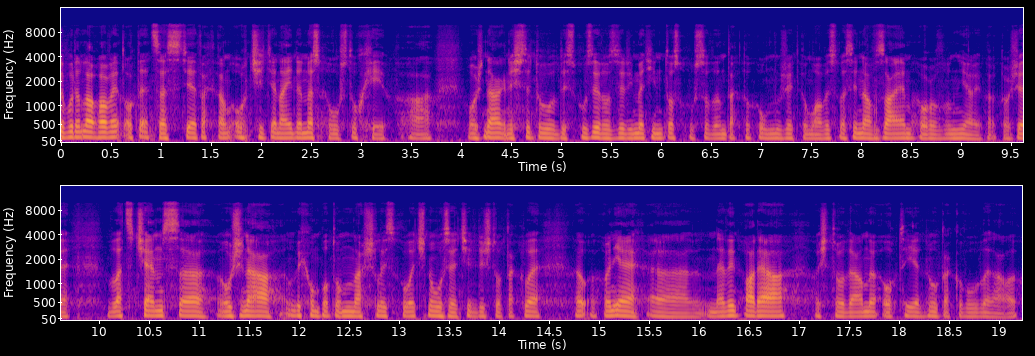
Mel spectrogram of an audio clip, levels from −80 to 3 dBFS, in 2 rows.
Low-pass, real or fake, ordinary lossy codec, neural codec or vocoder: 9.9 kHz; fake; MP3, 64 kbps; autoencoder, 22.05 kHz, a latent of 192 numbers a frame, VITS, trained on many speakers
